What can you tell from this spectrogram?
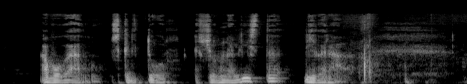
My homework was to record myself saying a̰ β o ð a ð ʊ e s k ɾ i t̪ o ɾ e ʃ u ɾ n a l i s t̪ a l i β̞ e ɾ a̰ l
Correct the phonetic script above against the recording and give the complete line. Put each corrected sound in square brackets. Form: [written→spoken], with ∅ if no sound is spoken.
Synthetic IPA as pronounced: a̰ β o [ð→ɣ] a ð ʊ e s k ɾ i t̪ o ɾ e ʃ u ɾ n a l i s t̪ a l i β̞ e ɾ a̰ l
